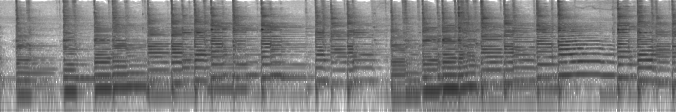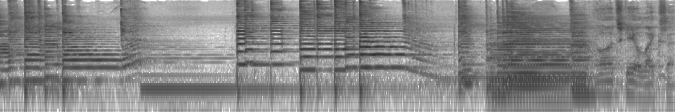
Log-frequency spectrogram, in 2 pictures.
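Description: Steel-string acoustic guitar playing single-note lead lines in the A minor pentatonic scale. About ten seconds in a low note is held, then notes slide down in pitch, and a ringing chord comes near the end.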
